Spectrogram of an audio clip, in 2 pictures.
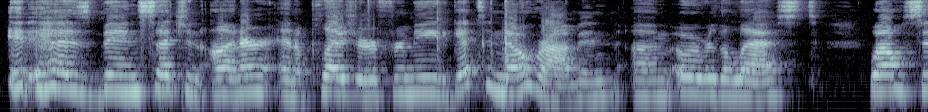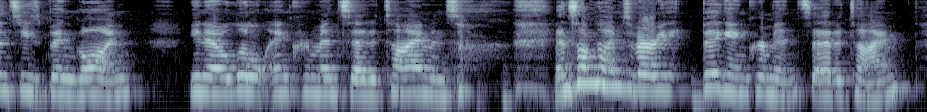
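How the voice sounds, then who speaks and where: A woman's voice: on the high side, normal speed, a bit bright. A woman hosting a casual chat show, telling stories with frequent giggles. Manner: giggly, chatty storyteller. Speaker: host.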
